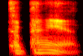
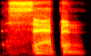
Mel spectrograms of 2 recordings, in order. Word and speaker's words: Capan: So on your DraftKings lineup, it's going to look like it is Frankie Capan, but it's actually pronounced Frankie Sappin.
